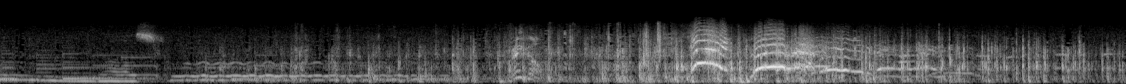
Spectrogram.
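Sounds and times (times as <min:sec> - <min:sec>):
hooves of spare horses galloping away: 0:01.8 - 0:11.2
horses whinnying: 0:02.9 - 0:11.2.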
